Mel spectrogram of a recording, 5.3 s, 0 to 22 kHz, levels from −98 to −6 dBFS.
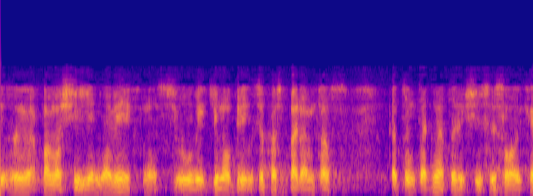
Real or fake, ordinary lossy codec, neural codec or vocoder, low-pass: fake; MP3, 32 kbps; codec, 16 kHz, 4 kbps, FunCodec, trained on Chinese and English, 50 frames a second; 5.4 kHz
